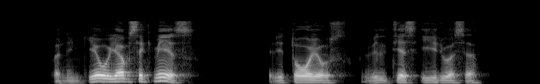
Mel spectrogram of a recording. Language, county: Lithuanian, Alytus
